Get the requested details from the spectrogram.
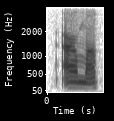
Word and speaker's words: Erma: Irma Powell. – Can you spell that first name for me? – E-R-M-A.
